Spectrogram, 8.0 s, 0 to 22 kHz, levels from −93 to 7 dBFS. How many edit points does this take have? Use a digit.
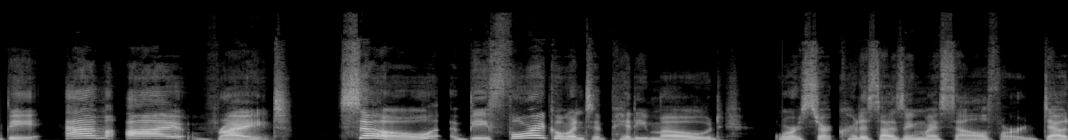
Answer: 0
